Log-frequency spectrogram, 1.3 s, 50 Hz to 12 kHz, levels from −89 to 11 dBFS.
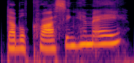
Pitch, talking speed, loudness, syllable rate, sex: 235 Hz, 180 wpm, -19 LUFS, 5.3 syllables/s, female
